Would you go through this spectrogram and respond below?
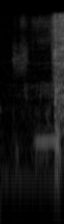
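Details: Sound of the speaker's own mechanical ventilator during recorded speech: a soft hiss with a faint steady hum, then a louder rush of airflow at the end, part of a ventilator breath cycle.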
